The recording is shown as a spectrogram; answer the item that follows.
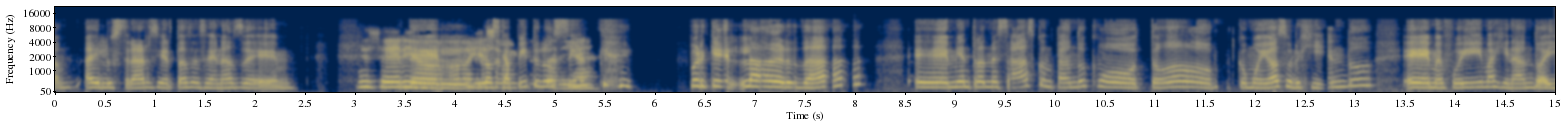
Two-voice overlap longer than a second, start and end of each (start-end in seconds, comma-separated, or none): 3.4-5.4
